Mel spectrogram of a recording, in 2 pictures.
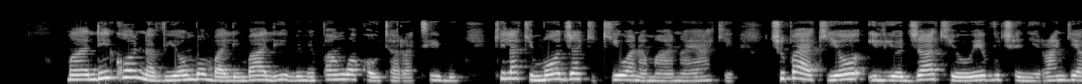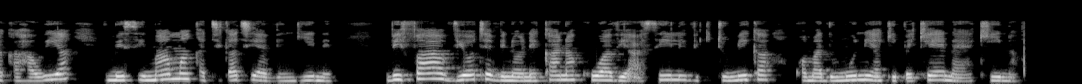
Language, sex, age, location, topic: Swahili, female, 18-24, Kisumu, health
